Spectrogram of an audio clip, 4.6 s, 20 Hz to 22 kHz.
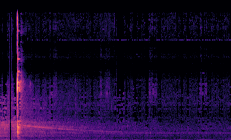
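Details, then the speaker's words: Fan powered by a Back-UPS 450 in battery mode with stepped-sine output: a click, then a low hum as the fan's whirr drops in pitch and it nearly stops, while a Kill A Watt still reads 116.7 V. "The fan almost comes to a stop. Yet the kilowatt says we're still running at 116.7 volts."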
